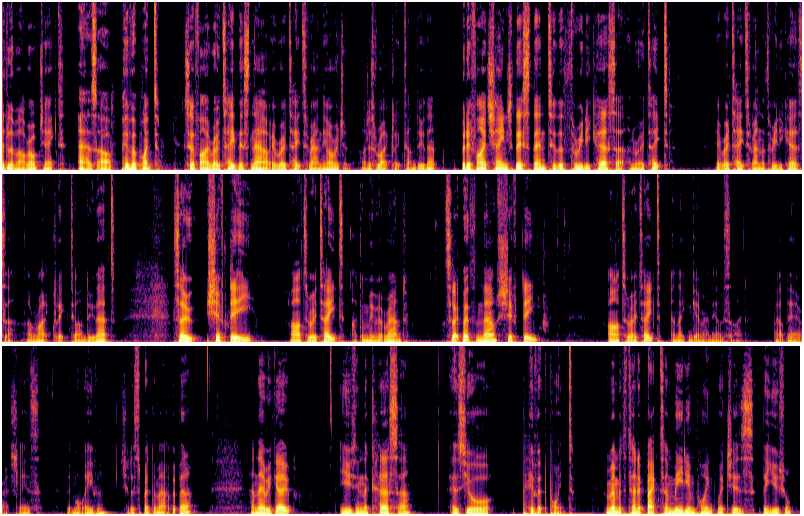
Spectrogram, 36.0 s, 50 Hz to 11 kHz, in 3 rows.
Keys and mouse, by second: 3.6 r, 7.8-9.8 drag, 10.2 r, 15.4 shift+d, 15.9 r, 18.5 click, 19.1 click, 20.1 shift+d, 21.3 r, 27.4 middle drag, 27.5-28.6 middle drag, 28.6 z, 29.3-30.2 middle drag, 30.2-30.8 drag.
